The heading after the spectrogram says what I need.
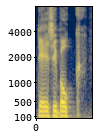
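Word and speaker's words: tesipowk: And each time that we want to pluralize the word desibo, we will simply add a K at the end of that word and say desiboke. Desiboke. With a strong K, that's right.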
